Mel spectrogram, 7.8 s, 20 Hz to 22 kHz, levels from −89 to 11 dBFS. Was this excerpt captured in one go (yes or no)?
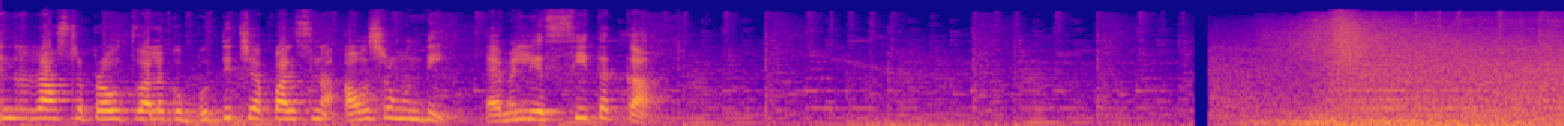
yes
